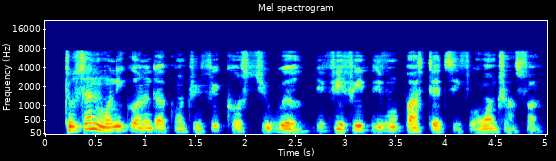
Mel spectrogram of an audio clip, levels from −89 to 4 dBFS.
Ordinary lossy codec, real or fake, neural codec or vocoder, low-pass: none; real; none; 7.2 kHz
